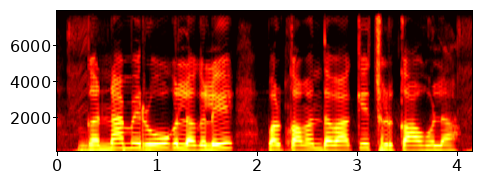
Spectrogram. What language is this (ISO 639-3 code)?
bho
